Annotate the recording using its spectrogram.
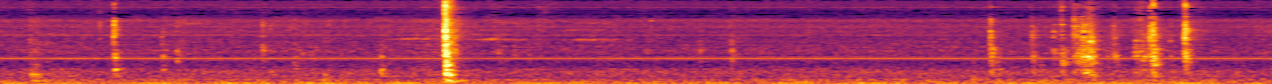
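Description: Small clicks and knocks of plastic and metal mower parts being handled and fitted during hand assembly of a push mower. There is one sharp click about two seconds in and a short cluster of clicks near the end.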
